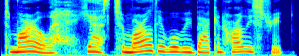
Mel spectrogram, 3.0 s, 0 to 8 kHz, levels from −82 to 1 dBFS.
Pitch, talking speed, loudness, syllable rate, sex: 240 Hz, 220 wpm, -15 LUFS, 5.8 syllables/s, female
